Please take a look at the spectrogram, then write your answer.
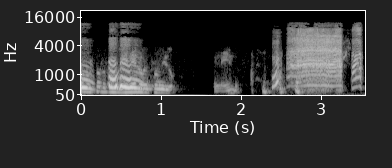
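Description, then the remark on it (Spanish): A voice gives stifled, bleating sobs, like a baby crying: a whimpering burst, a short pause with faint sniffles, then a longer, strained wail that breaks off. “Eso es un llanto reprimido, pero ahí está.”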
